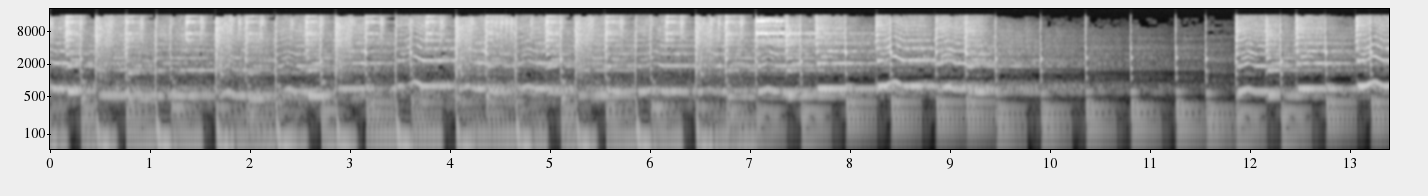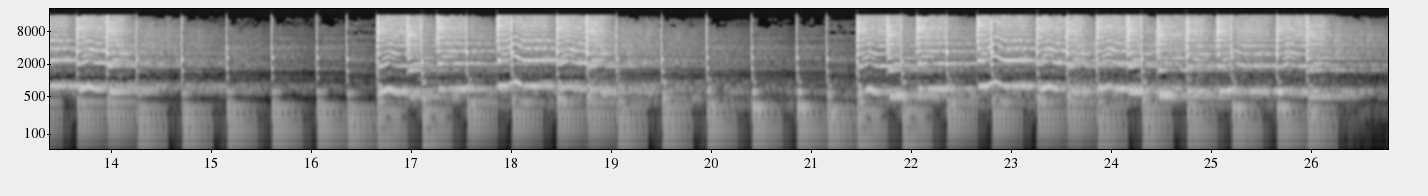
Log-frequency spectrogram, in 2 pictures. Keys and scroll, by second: 3.4-4.5 typing, 5.7 typing, 8.8-9.2 typing, 10.6-11.7 typing, 18.8 ], 20.2-22.1 typing, 23.3 typing.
